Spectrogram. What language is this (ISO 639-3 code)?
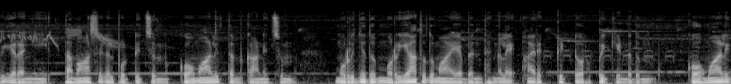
mal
